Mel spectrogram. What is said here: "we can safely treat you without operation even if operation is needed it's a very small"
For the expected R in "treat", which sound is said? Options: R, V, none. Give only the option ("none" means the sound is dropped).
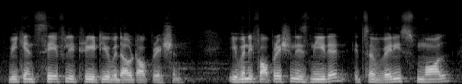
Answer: R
